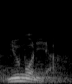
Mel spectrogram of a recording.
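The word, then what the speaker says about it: pneumonia: 피라는 말은 묵음으로, 영어에서는 이 피 발음을 안 하니까 거기서 뉴모니아.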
